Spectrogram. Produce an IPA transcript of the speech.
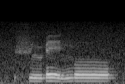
f y˨ ɽ e˦˨ ŋ o˦

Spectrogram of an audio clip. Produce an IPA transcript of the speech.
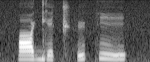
ɑ ɡʲ e t͡ʃʼ y k i

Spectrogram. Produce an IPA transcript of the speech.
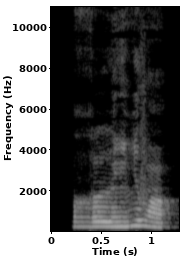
ɔ̤ lː ĩ ʎ ɯ v ɔ̃

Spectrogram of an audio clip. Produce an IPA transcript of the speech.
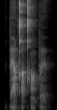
p ɛ qʼ ɘ qʰ õ p ɘ

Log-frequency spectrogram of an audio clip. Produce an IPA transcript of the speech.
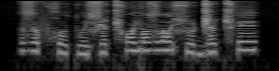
z ə˥ f χʷ e˧ tʷ e˧ ɕ ə˥˨ ʈ͡ʂʰ ɔ˥ j ɔ˥ z l ɔ˥ ɕ u˥˨ ɖ͡ʐ e˥˨ ʈ͡ʂʰ e˥

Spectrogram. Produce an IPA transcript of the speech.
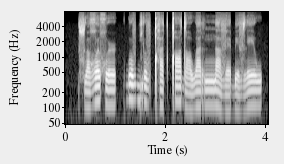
sʷ ɑ˨ ʁʷ ɛ˦ χʷ ə˞˧ | ɠ o˦ v b j ʊ˦˨ v ǃʰ a˧ t ǃ ɑ˦ d ɑ˨ w a˧ r nː a˦˨ v ɛ˨ ɓ e˨ v l e˦ w

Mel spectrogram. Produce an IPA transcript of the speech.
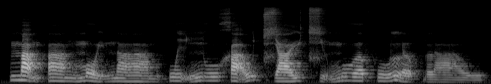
m a̰˧˨ m ʔ a̤˨˩ ŋ m o˧˩ j n a̤ː˨˩ m k w ḭ˧˨ ɲ u˧ x a̰˧˥ w t͡ɕ a˨˦ j t͡ɕ ɨ̰˧˨ m u˧ ə̯ f u˨˦ l ə˨˩ p̚ l a̤˨˩ w

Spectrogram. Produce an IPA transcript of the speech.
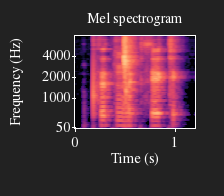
pʰ ə k ŋ͡ǀ ʏ k θ ɛ k

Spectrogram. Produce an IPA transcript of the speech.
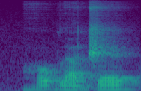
ɦ ɔ p l a d͡ʒ ɛ

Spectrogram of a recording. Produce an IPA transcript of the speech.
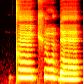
t ɛ̃˦ t͡ʃ ũ˦ ɗ ɛ˨

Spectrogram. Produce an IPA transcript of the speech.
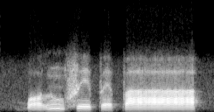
ɓ ɔ˨ l ũ˦˨ f e˦˨ p ɛ˨ p aː˦

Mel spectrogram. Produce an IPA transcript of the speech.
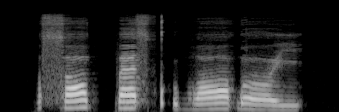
s ɔ pː ɜ s kʷʼ ə b ɔː ɠ oː j

